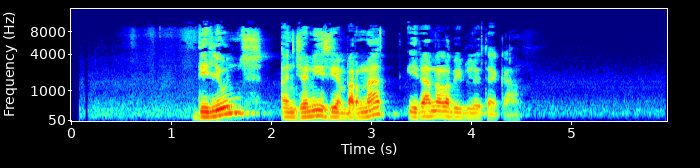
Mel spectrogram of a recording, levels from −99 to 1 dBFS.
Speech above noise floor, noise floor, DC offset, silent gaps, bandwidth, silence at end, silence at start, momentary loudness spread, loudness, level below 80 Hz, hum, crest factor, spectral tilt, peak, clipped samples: 43 dB; -63 dBFS; under 0.1%; none; 10 kHz; 1.5 s; 1.2 s; 15 LU; -21 LUFS; -64 dBFS; none; 18 dB; -6 dB/octave; -4 dBFS; under 0.1%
